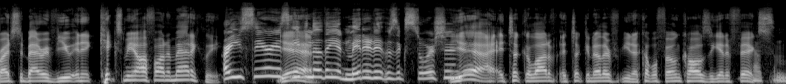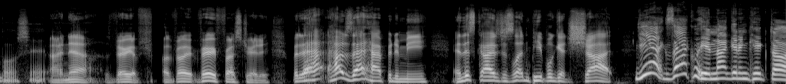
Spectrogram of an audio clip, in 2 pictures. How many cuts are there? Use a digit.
0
